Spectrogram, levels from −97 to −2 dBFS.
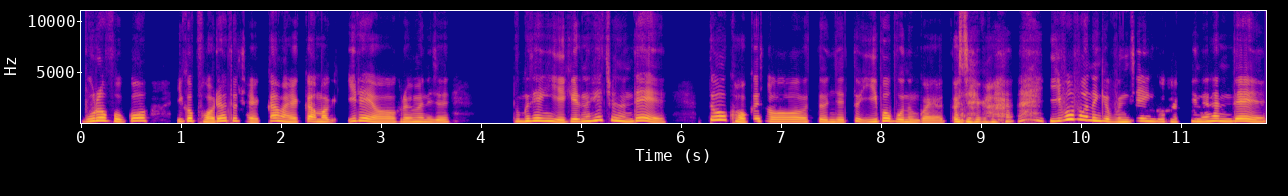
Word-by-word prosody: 물어보고 250 +2 +2 0.3
"이거 235 +4 +3
버려도 250 +7 +1
될까 180 - -1
말까?" 210 +1 +1
막 190 -1 +1 0.2
이래요. 210 -9 +1
그러면 185 0 -2
이제 175 +1 -3 0.7
동생이 240 +3 +2
얘기는 210 +5 +1
해 300 - +3
주는데 255 - +1 0.4
또 360 0 +3
거기서 200 - 0
또 195 - 0
인제 175 0 -3
또 235 - -3
입어보는 195 -3 +1
거예요. 155 -1 -3
또 205 - +2
제가 180 -4 -2 0.6
입어보는 330 - +3
게 230 - +2
문제인 205 +5 -2
것 200 -1 -5
같기는 205 +5 -3
한데 225 -5 +2
210 Hz, 325 characters per minute, -24 LUFS, 180-245 Hz, 0.7 s, 이거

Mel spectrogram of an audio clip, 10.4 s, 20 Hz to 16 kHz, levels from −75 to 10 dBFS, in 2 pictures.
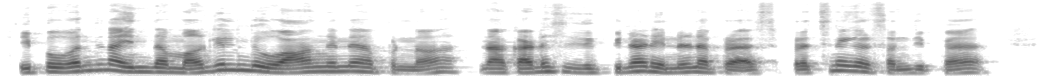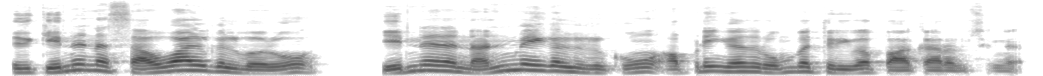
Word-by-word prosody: இப்ப 175 +3 -3
வந்து 215 +6 0
நான் 185 - +4
இந்த 175 -1 0
மகிழுந்து 220 +7 0
வாங்கினே 185 +5 +1
அப்டின்னா, 125 -1 -5 0.3
நான் 150 0 +2
கடைசி 180 +4 +2
இதுக்கு 145 0 -8
பின்னாடி 185 -1 +2
என்னென்ன 165 +1 0
பெச - - +2 0.2
பிரச்சனைகள் 175 +5 -2
சந்திப்பேன். 130 +3 -4 0.4
இதுக்கு 150 +2 0
என்னென்ன 225 -1 +1
சவால்கள் 190 0 +5
வரும், 125 +7 0 0.4
என்னென்ன 210 +1 +2
நன்மைகள் 210 -2 +2
இருக்கும், 150 +5 -4
அப்டின்கிறத 185 0 0
ரொம்ப 170 +6 -4
தெளிவா 140 +2 0
பார்க்க 115 0 +1
ஆரம்பிச்சங்க. 105 -1 -8
170 Hz, 155 wpm, -23 LUFS, 140-195 Hz, 0.4 s, சவால்கள்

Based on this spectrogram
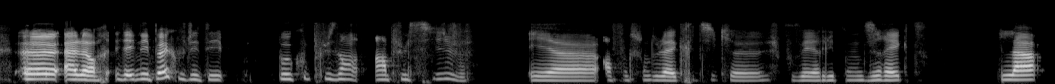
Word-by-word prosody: Heu, 245 -1 +7
alors, 215 -4 +6
il 235 - -11
y - - 0
a - - +4
une 230 +2 -6
époque 270 +5 +1
où 235 - -11
j'étais 215 -1 -9 0.5
beaucoup 245 +3 -8
plus 245 -1 -13
im 235 -1 -7 0.2
impulsive 220 -1 -10 0.6
et 190 0 -4
heu, 180 -1 -1
en 200 - -9
fonction 200 +1 -20
de 195 - -13
la 185 -2 -1
critique, 195 +2 -18
heu, 175 +1 -10
je - - -24
pouvais 185 -1 -8
répondre 195 +1 -13
direct. 195 +1 -6 0.7
Là 215 0 +4
205 Hz, 150 wpm, -18 LUFS, 190-230 Hz, 0.7 s, Heu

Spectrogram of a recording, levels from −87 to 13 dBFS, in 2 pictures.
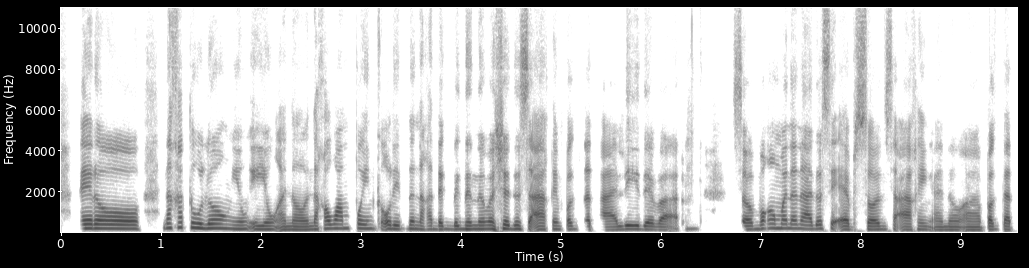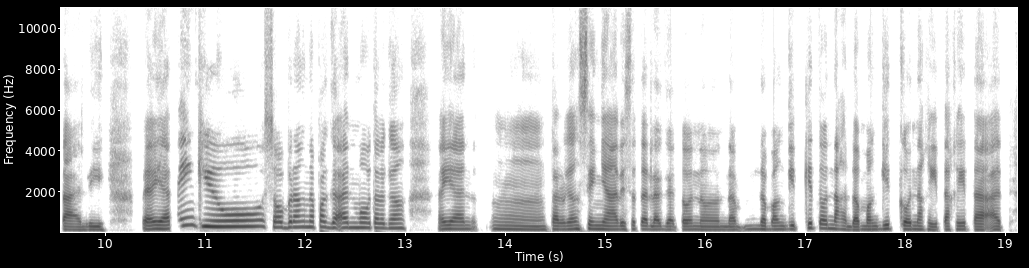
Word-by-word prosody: Pero 195 -2 +5 0.2
nakatulong 215 -4 +1
yung 175 0 -2
iyong 160 0 +1
ano 145 0 0
naka-1 190 +6 0
point 195 -2 -1
ka 190 - -1
ulit 180 -1 -1
na 185 -2 -2
nakadagdag 160 +1 -1
na 175 +1 +1
naman 175 - +2
siya 190 - +4
do'n 175 -2 -1
sa 155 0 +1
aking 165 -2 -5
pagta-tally 155 +1 -1
di 160 - +3
ba? 145 -2 -1 0.6
So 160 - +1
mukhang 195 +5 -2
mananalo 190 -2 0
si - - -6
Epson 150 +1 0
sa 140 -1 -2
aking 150 -3 -7
ano, 140 0 -2
ah, 135 0 -2
pagta-tally. 145 -2 -1 0.3
Kaya, 180 +1 +4
thank 335 -1 -2
you 290 -1 +8 0.5
sobrang 260 +1 -1
napagaan 240 -3 0
mo 240 -1 0
talagang 220 -1 -2 0.3
ayan, 175 0 0 0.2
hmm, 160 -4 -3
talagang 165 +2 0
senyales 160 -3 +1
na 170 - -6
talaga 155 -2 0
'to, 150 0 -1
'no 145 -1 -2
na 140 -1 -2
nabanggit 160 +2 -3
ko 225 - +1
'to 205 -1 0
na 175 -3 -1
nabanggit 155 +5 0
ko 170 - +4
nakita 150 -2 -2
kita 150 -2 0
at - - -6
165 Hz, 175 wpm, -24 LUFS, 150-195 Hz, 0.6 s, you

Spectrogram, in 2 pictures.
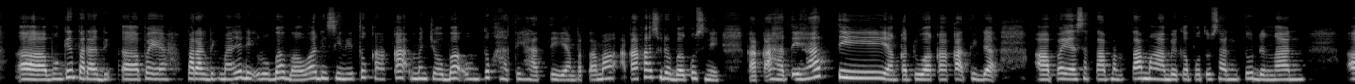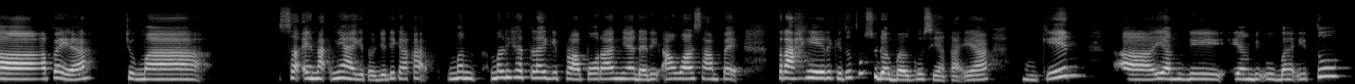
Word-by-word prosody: eee, 235 -2 +5
mungkin 250 +8 -1
paradi 240 -3 +1
eee, 235 0 +1
apa 270 - -2
ya, 245 -1 -1 0.2
paradigmanya 255 +2 +1
diubah 260 +2 0
bahwa 235 +5 -1
di 280 - +1
sini 255 -2 -3
itu 320 - -3
Kakak 260 +3 -3
mencoba 265 0 0
untuk 245 +5 -4
hati-hati. 230 -4 -5
Yang 205 -1 -6
pertama, 240 +7 -2 0.2
Kakak 330 +7 +2
sudah 295 -5 0
bagus 225 +4 0
nih, 215 -4 -3 0.2
Kakak 200 +4 -1
hati-hati, 290 - +2
yang 225 - +1
kedua 225 0 +1
Kakak 225 0 -1
tidak 225 -1 -1 0.3
apa 225 +3 +1
ya, 240 -2 +3
serta-merta 240 +1 -1
mengambil 230 -3 0
keputusan 230 0 -4
itu 270 +3 -4
dengan, 225 0 -1 0.5
eee, 250 -1 +8
apa 255 +4 0
ya, 255 +2 +2 0.3
cuma, 245 -3 +1 1.2
seenaknya 275 -2 +1
gitu. 220 -3 -4
Jadi 225 +7 -4
Kakak 270 +1 -4 0.2
men 280 -2 +1 0.2
melihat 315 +2 +1
lagi 295 -1 0
pelaporannya 255 0 +1
dari 235 +1 -1
awal 260 +1 +2
sampai 255 +2 -4 0.3
terakhir 290 0 +4
gitu 295 +4 -2
tuh - - -5
sudah 320 - +1
bagus 220 +2 0
ya 200 -2 -5
Kak 195 -1 -6
ya. 220 +4 -1 0.3
Mungkin, 275 - -1 0.5
eee, 230 -2 +3
yang 250 -2 +1
di 250 -2 -2 0.2
yang 245 -1 0
diubah 235 -1 -3
itu 360 - -2
250 Hz, 145 wpm, -22 LUFS, 230-275 Hz, 1.2 s, eee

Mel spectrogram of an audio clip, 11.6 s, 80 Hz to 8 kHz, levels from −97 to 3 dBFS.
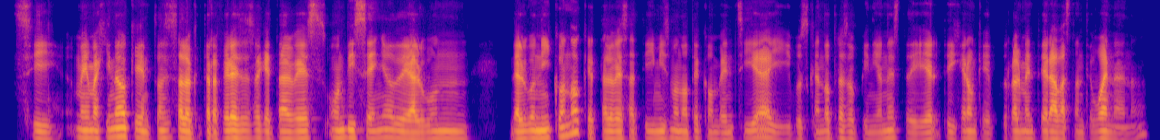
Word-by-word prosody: Sí, 105 -2 -5 0.2
me 115 -2 +1
imagino 125 +4 +4
que 120 - -3
entonces, 115 +3 -4
a - - +9
lo 105 - +7
que - - -21
te - - +1
refieres 115 0 +6
es 110 0 -6
a 115 - -1
que, 105 - +1
tal 105 0 +3
vez, 110 0 +1
un 115 0 -2
diseño 115 0 0
de 105 -2 +4
algún 105 0 0 0.4
de 105 - +2
algún 110 +2 +4
ícono 145 - +1
que - - -6
tal 110 -1 -1
vez 110 0 +1
a 105 - -5
ti 105 -1 -10
mismo 110 +1 -5
no 105 0 -3
te 115 - -9
convencía 100 +3 -1
y 95 -3 -8
buscando 100 +2 -8
otras 110 -1 -7
opiniones 100 +3 -9
te 100 - -18
dier 95 +1 -2
te 110 - -10
dijeron 105 +2 -3
que 95 -2 -14
realmente 105 0 -2
era 105 -1 +7
bastante 100 +1 -6
buena, 105 -4 +1
¿no? 140 - -20
110 Hz, 235 wpm, -25 LUFS, 100-115 Hz, 0.4 s, a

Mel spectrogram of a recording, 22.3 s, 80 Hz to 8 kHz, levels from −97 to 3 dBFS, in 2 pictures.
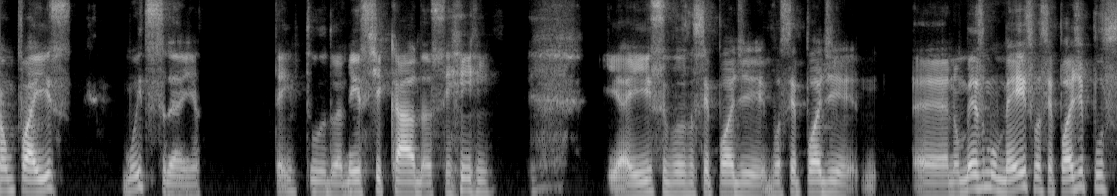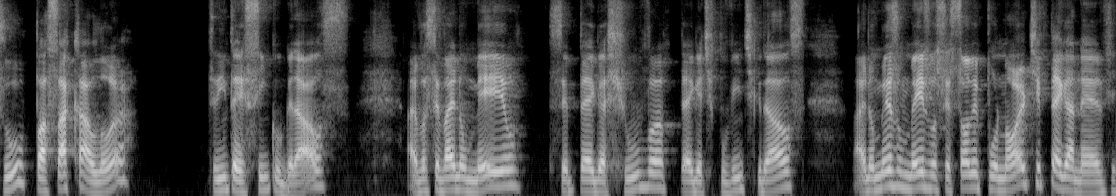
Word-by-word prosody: é - - +2
um 135 0 -3
país 140 +2 +2 0.5
muito 160 +6 -7
estranho. 100 -4 0 0.7
Tem 125 - -8
tudo, 120 -3 -8
é 110 - -6
meio 120 +2 +1
esticado 115 -2 +3
assim. 120 +2 -5 1.1
E - - -4
aí 110 +2 +1
isso 125 -1 +2
você 115 +1 -2
pode 110 -2 -3
você 115 +2 -5
pode, 120 -1 -2 0.7
eh, 110 -1 -1
no 115 +1 -6
mesmo 160 +4 0
mês 140 +7 +5
você 140 -3 -3
pode 135 +6 +2
ir - - 0
para 160 - -7
o - - -7
sul 150 - -2
passar 135 -2 +6
calor, 120 +1 +1 0.8
35 140 0 0
graus, 105 - 0 0.6
aí - - -2
você 130 +1 -1
vai 140 +2 +5
no 145 -1 -1
meio, 180 +9 +3 0.3
você 125 - -6
pega 130 -1 0
a - - -2
chuva, 165 +4 -2
pega 125 0 -1
tipo 120 +1 -9
20 140 +5 -7
graus, 135 +8 -1 0.5
aí - - -2
no 140 +1 -2
mesmo 180 +3 +2
mês 160 +2 +5
você 155 - 0
sobe 165 +1 +1
para 155 -2 -5
o - - 0
norte 205 +10 +1
e - - -12
pega 155 -6 +4
a - - +2
neve. 115 0 -2
130 Hz, 155 wpm, -24 LUFS, 115-150 Hz, 1.1 s, passar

